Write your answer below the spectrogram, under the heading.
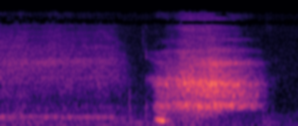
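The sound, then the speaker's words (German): A person takes a deep, slow breath, a soft airy rush that swells into a louder hissing breath and then fades away, with no talk during it. “Ja, lass uns gerade mal zusammen einen Atemzug nehmen.”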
